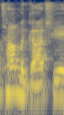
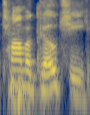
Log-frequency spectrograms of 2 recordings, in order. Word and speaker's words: Tamagotchi: See, I'd call it Tamagotchi because apparently that's how you pronounce it.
